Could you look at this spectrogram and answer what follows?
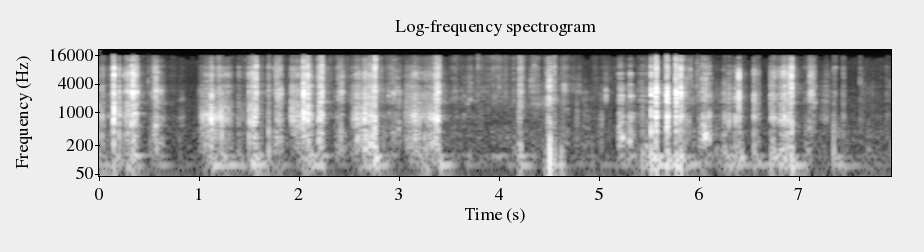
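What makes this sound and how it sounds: A solid green bar of soap held in the hand is carved with a metal knife blade that scrapes across the surface and shaves off curls, with the shavings piled nearby. Short, bright, dry scraping strokes come in quick irregular bursts, each with a crisp, faintly crunchy edge and almost no ring.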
